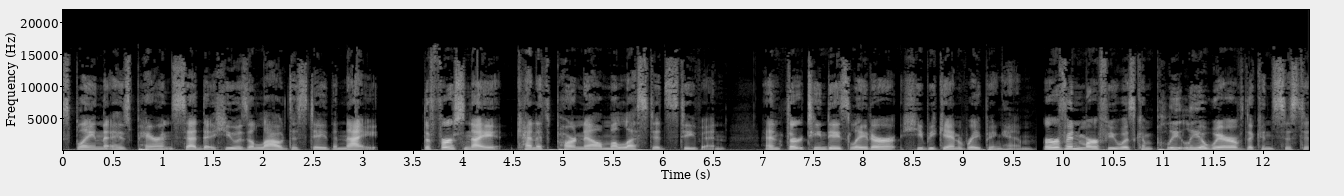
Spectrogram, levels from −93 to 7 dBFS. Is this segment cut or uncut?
cut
